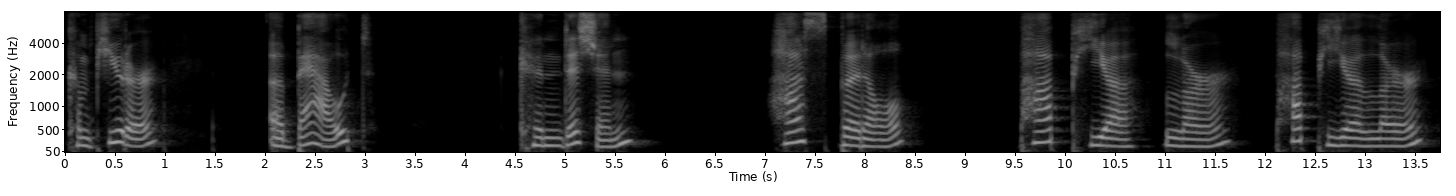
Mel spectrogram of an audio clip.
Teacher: exist because it's in the spelling and it's pronounced with such a neutral sound that your brain just doesn't detect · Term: schwas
